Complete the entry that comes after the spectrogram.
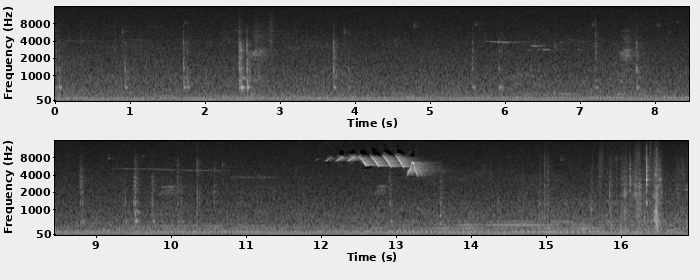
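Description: A songbird gives one short, loud burst of about seven quick notes, stepping down in pitch, about twelve seconds in. Under it run a steady low hum and a few light clicks from hand tools on an outboard powerhead.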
